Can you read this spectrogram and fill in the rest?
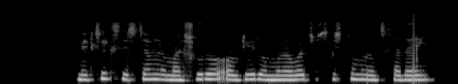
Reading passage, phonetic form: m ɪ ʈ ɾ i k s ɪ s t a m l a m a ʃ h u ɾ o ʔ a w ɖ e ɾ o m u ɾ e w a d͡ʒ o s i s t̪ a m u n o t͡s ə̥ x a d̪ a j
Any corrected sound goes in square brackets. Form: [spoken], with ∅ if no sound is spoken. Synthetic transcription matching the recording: m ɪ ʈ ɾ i k s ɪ s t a m l a m a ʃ h u ɾ o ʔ a w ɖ e ɾ o m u ɾ [a] w a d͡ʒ o s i s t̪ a m u n o t͡s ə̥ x a d̪ a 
